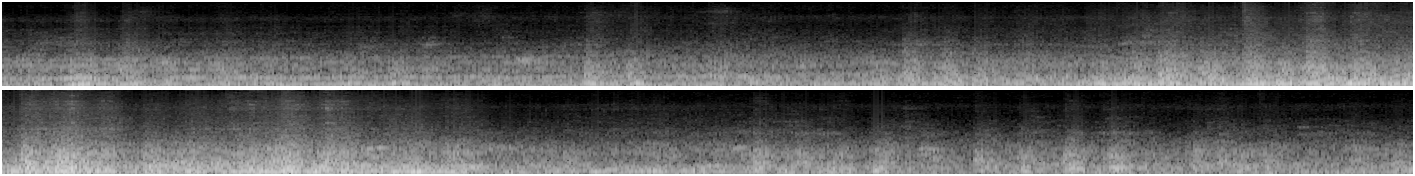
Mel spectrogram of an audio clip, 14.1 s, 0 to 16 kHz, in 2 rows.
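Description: Osaka Metro 23 series subway train running underground, heard from inside the car. A faint rising whine from its Hitachi IGBT inverter fades out in the first second, leaving wheel-and-rail running noise with scattered clicks that swells to its loudest about six to nine seconds in, then eases off.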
